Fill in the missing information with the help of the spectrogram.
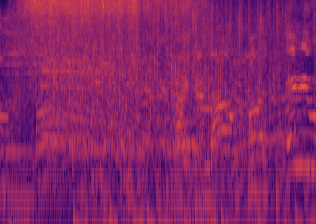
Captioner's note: cheering and clapping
